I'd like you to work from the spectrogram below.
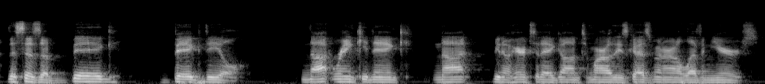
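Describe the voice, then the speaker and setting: A man with a lowish voice delivers a conversational sales pitch. He sounds earnest and emphatic, pausing to clear his throat. The recording is dull and lo-fi. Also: fairly even intonation. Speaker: business promoter, co-presenter.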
